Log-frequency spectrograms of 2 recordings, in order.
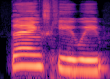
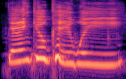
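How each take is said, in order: First: Said in the usual way. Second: High, slow, put-on cutesy voice; annoying voice. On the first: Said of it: "that was an annoying voice". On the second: Shown as a demonstration. Thanking Kiwi in a deliberately annoying voice. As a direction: stretch it out in a silly high voice. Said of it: "Sorry, that was an annoying voice".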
